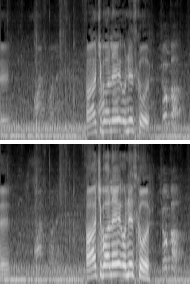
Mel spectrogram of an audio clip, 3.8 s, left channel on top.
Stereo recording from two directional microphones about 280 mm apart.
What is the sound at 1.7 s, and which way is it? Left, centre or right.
Speech, centre.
